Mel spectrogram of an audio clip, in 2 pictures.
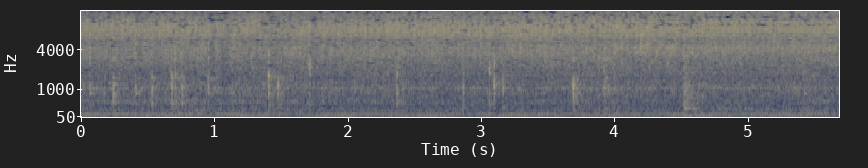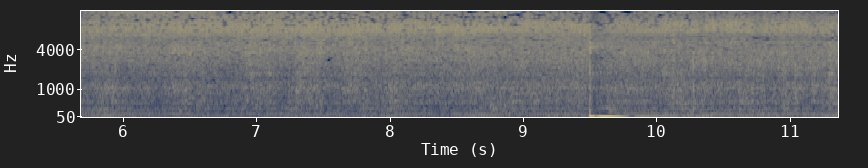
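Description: Onion-tomato masala with yogurt just added, sizzling hard in a metal kadhai as a steel ladle stirs it in, with small crackles and pops in the first few seconds. A single sharp knock near the end.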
